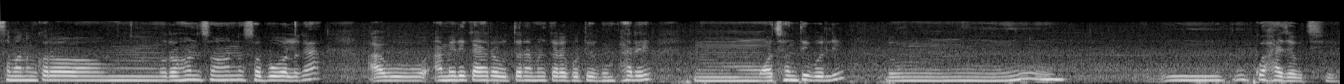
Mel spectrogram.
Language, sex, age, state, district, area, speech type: Odia, female, 45-60, Odisha, Subarnapur, urban, spontaneous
